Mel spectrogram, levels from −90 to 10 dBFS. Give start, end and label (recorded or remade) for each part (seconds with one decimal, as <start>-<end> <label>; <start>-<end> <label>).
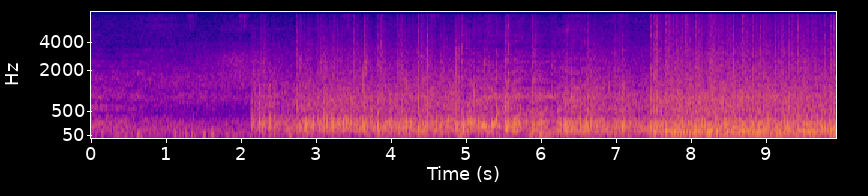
0.0-0.7 remade; 0.7-4.9 recorded; 4.9-6.6 remade; 6.6-9.9 recorded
